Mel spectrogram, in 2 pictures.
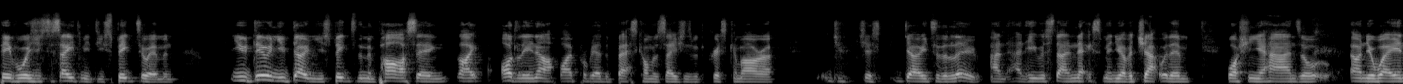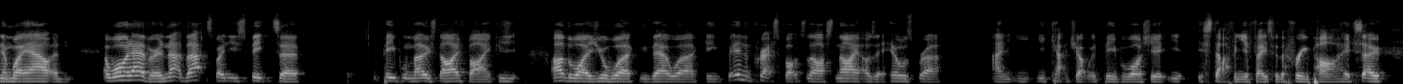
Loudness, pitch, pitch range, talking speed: -30 LUFS, 140 Hz, 130-150 Hz, 250 wpm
